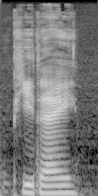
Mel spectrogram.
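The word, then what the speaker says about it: pide: a turkish flatbread oh nice is it actually pronounced pied or is it like pi day or p day oh it's pronounced p day everyone loves a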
